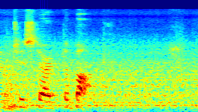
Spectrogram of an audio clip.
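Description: A young girl speaks briefly and close by.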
